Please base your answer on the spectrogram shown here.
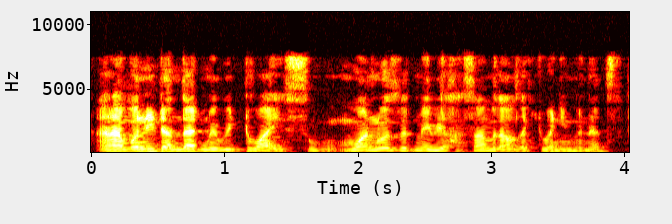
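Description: A man's voice: mid-range voice, brisk, muffled recording, crowd noise. A nineteen-year-old man hosting a podcast interview, eager and rambling, with restarts. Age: young adult, 19. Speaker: podcast host. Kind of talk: casual interview.

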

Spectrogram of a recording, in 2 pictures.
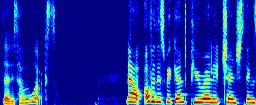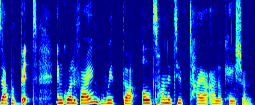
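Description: A woman's voice: a little high, a little slow, darkish tone. A young woman from Uganda hosting her own podcast, chatting through a race recap and explaining things step by step, correcting herself as she goes. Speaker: podcast host. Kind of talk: solo sports recap podcast.

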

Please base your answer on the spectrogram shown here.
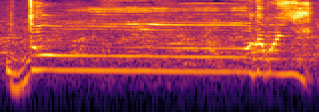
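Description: A man's voice: extremely high pitch, extremely slow, a loud crowd, very noisy, voice pushed up, full character voice. A man playing a restless everyman in a poetic radio drama, delivering clipped, emphatic fragments. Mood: agitated.

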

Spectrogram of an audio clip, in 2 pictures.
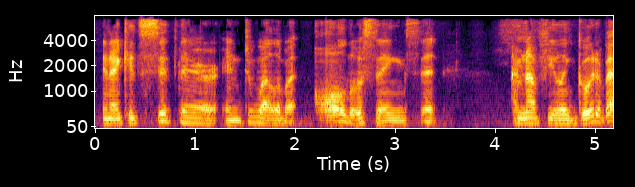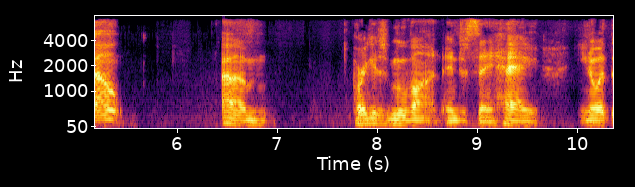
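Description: Rambling man with a gravelly, squeaky voice. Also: fairly bright tone, lo-fi sound, slight background noise. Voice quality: says he has a squeaky voice. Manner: rambling, self-reassuring, many "you know" fillers. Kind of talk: reflective personal monologue.

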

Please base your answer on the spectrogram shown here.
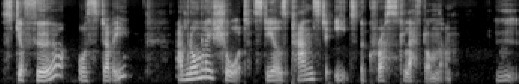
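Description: Woman, slightly low pitch, noticeable vocal fry, informal folklore narration, reading notes with casual asides. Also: very animated, slow, a little mellow. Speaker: host.

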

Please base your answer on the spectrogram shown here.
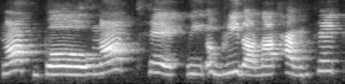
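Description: A young female-sounding podcast host chatting casually in an excitable way, often repeating phrases, during a guessing game. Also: sits high, a little slow, lo-fi sound.

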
